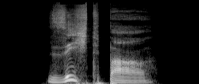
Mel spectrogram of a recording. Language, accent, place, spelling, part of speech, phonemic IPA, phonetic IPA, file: German, Germany, Berlin, sichtbar, adjective, /ˈzɪçtbaːɐ̯/, [ˈzɪçtʰbaːɐ̯], De-sichtbar.ogg
- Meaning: visible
